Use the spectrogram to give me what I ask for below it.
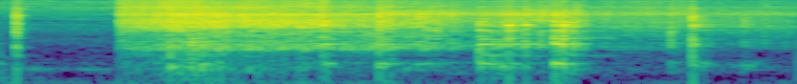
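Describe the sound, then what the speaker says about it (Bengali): Prawns seasoned with salt and turmeric hit a hot pan with a sudden loud sizzle that holds steady, while a spatula scrapes and stirs in a few sharp clinks. "নুন দিয়ে, সামান্য নুন, একটু হলুদ দিয়ে এটাকে আমি ভেজে নেব।"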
